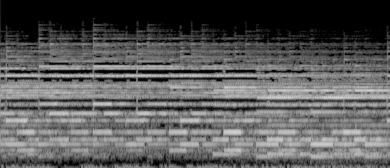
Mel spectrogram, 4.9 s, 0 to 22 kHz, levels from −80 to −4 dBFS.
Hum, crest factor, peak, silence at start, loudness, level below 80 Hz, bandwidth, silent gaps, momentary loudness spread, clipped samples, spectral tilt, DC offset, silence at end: none; 12 dB; -4 dBFS; 0 s; -16 LUFS; -48 dBFS; 13.5 kHz; none; 2 LU; under 0.1%; 0.5 dB/octave; under 0.1%; 0 s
